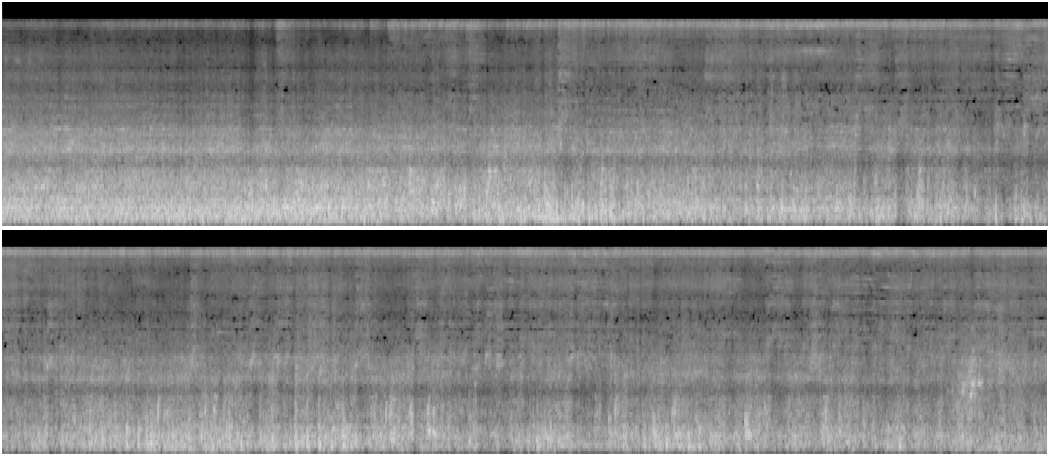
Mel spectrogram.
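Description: Heavily loaded freight train of open-top gondola wagons rolling past close by, the wheels clicking steadily over the rail joints with some wheel squeal, easing off slightly over the stretch.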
